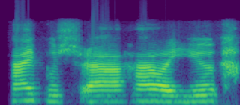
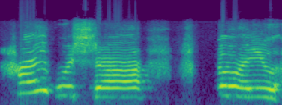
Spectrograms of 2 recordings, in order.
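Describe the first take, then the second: First: It is said flatly, with little energy. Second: It is said in a lively, animated way.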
